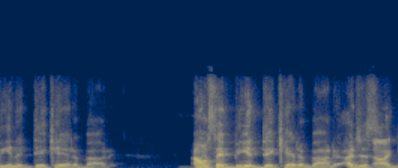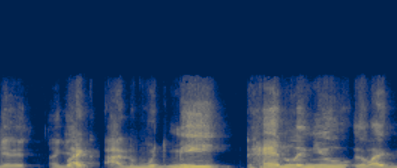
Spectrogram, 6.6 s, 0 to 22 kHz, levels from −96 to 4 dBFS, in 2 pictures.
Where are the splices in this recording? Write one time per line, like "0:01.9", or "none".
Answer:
0:04.1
